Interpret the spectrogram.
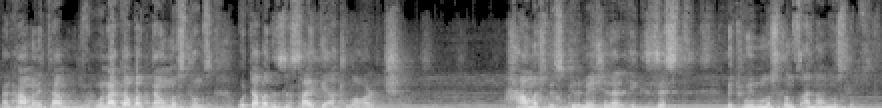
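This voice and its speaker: A man with a high voice lectures an audience, keeps asking questions and answering them himself, and calls for replies from the crowd. He often repeats words and restarts sentences. Soft music plays faintly underneath. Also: lively intonation, brisk. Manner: repetitive, with frequent restarts; draws responses from the audience. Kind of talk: public talk to an audience.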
